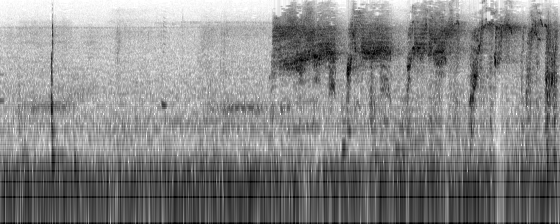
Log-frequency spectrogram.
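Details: Baby monkey Dito crying and screaming over having no milk, biting Anya; after quiet background hiss, loud shrill screams burst in halfway through and repeat in ragged, high-pitched bursts to the end.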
